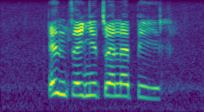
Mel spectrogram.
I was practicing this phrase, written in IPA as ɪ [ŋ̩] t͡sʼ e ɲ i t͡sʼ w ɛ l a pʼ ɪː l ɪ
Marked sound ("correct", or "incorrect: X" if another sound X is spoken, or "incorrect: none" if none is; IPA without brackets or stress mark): incorrect: n̩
